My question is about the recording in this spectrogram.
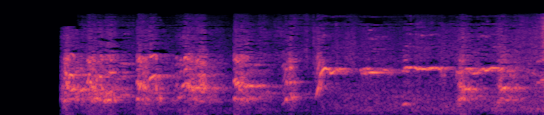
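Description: Dog yelping in a run of short, high, pitched cries, with one long high whine held for over a second near the middle.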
